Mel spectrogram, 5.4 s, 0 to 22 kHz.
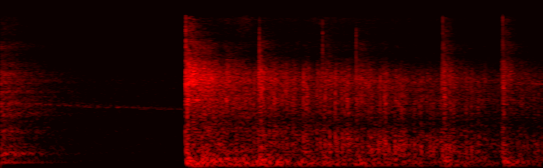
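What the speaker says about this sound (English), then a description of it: "it's fireworks instead of a pistol" Fireworks in the video game Ni No Kuni 2 burst abruptly into a loud sustained crackling roar, with several sharper pops and bangs punctuating the dense rumble.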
